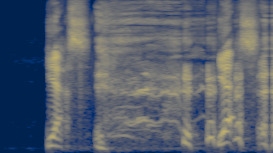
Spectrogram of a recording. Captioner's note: laughs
